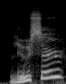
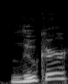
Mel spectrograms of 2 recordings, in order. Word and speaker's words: lucre: Looser? What is that word? L-U-C-R-E? Money, especially when regarded as sordid or distasteful or gained in a dishonorable way. Lucre?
